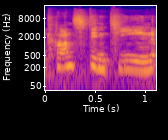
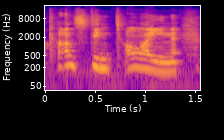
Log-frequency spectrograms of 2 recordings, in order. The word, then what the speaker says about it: Constantine: Now, these comics feature the character of John Constantine, or Constantine, depending on how you want to pronounce it, who is sort of a paranormal investigator / demon hunter / modern day wizard.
